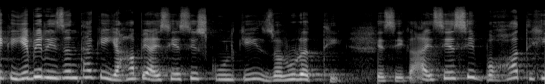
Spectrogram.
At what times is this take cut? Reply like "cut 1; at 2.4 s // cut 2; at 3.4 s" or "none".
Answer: cut 1; at 3.7 s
